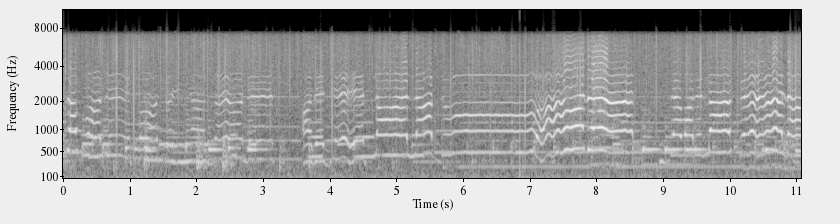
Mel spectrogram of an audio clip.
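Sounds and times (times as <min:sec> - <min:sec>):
record surface noise: 0:00.0 - 0:11.0
song on old record: 0:00.0 - 0:11.0.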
